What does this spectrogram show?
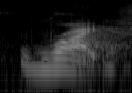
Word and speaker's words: rife: is to remember that it Rhymes or has a similar sound as the word life r r is an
